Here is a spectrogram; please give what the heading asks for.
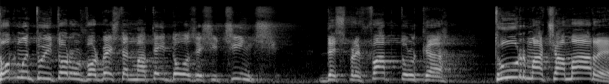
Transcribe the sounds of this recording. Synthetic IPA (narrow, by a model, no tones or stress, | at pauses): t̪o̞t̪mɨnt̪uit̪o̞ɾulvo̞rbe̞ʃt̪eɨnmat̪e̞jd̪o̞wəze̞ʃit͡ʃint͡ʃʲ | d̪e̞spɾe̞fapt̪ulkə | t̪urmat͡ʃamaɾe̞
